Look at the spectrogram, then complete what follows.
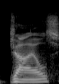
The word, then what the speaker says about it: Giles: Keep an eye on that storm in Giles County, I think is how you pronounce it. Giles, yeah.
